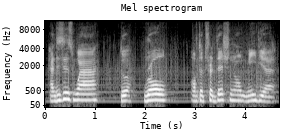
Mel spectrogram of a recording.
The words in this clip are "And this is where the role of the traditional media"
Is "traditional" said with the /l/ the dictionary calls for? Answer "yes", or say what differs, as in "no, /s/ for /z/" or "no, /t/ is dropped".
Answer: yes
